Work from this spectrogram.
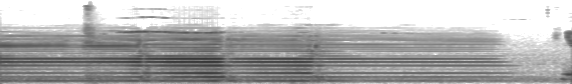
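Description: A cello sounds F natural on the D string as one steady, quiet bowed note, held for about five seconds before it fades out.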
